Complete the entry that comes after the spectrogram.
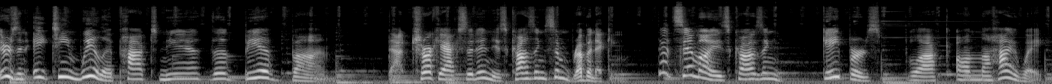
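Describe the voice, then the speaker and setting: Music plays in the background as a woman with an American accent speaks at a fairly slow pace. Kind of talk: casual talk to camera.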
